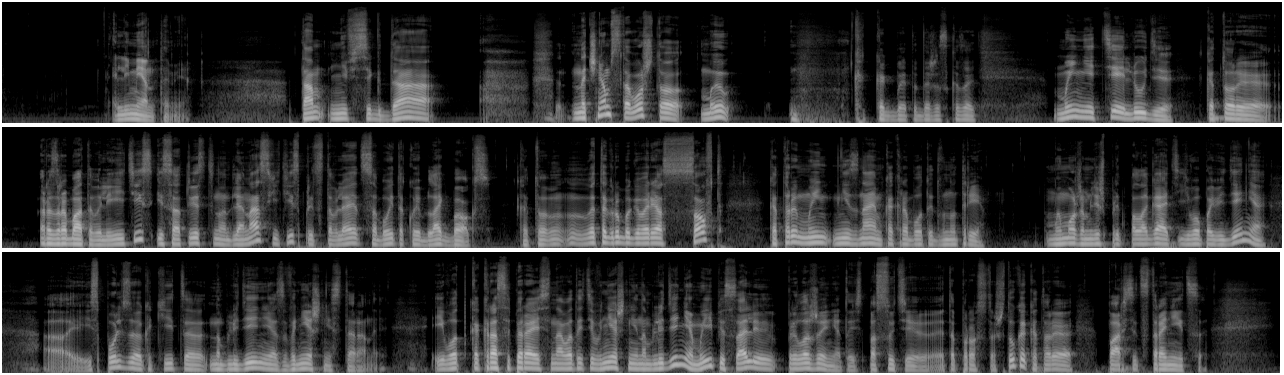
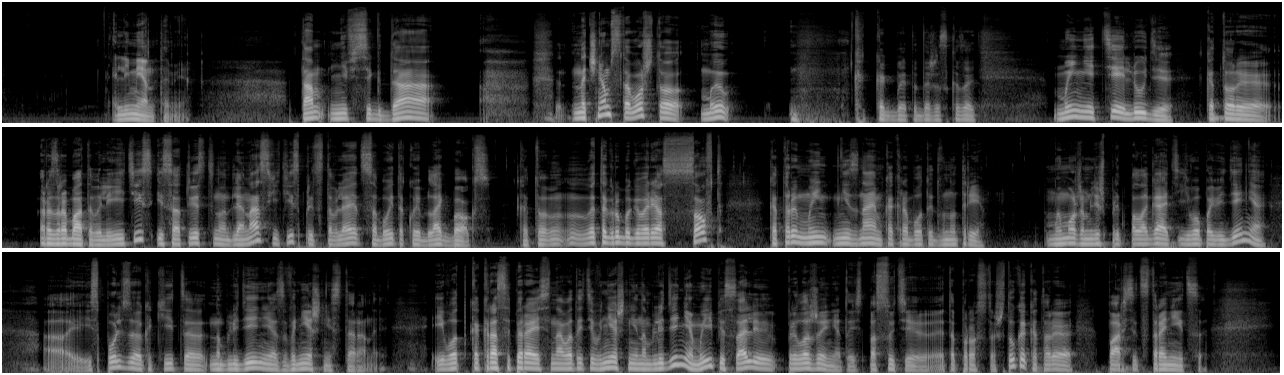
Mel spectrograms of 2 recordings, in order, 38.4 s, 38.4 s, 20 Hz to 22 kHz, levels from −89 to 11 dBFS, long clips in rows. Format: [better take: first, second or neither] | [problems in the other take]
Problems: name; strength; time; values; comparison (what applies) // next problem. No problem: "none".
neither | none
